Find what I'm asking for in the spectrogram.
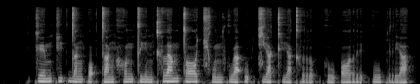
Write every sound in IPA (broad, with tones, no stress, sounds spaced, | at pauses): k eː˧ m k i˥˩ ʔ d a˧ ŋ p ɔ˨˩ ʔ t a˨˩ ŋ h o˧ n t iː˩˦ n kʰ l a˥˩ m t ɔː˦˥ t͡ɕʰ u˩˦ n k u˨˩ a̯ ʔ u˥˩ ʔ t͡ɕ i˨˩ a̯ kʰ i˩˦ a̯ kʰ r o˨˩ k̚ h uː˨˩ ʔ ɔː˧ r i˨˩ t̚ p uː˧ p r i˩˦ a̯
